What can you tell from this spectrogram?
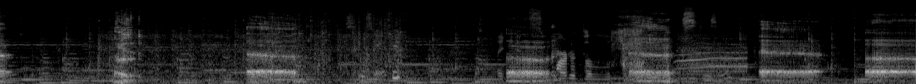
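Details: Female streamer during a live gaming stream, saying "excuse me" between burps: about four loud, drawn-out throaty burps over background music; repeated belching.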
